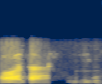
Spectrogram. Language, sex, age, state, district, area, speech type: Nepali, female, 60+, West Bengal, Kalimpong, rural, conversation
